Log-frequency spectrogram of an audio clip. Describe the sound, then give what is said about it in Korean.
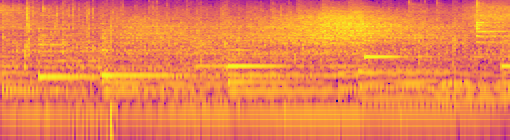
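A crowd applauds steadily, dense overlapping clapping filling the whole stretch, while sustained keyboard chords hold underneath; no one speaks. The applause is offered as glory to God. “우리 이 일을 행하실 저와 여러분을 통해서 우리 대학생 교육을 통해서 행하실 그 하나님 앞에 최고의 영광의 박수 돌리겠습니다.”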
